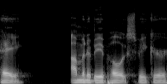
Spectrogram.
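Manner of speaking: ordinary talk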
